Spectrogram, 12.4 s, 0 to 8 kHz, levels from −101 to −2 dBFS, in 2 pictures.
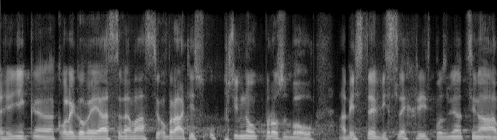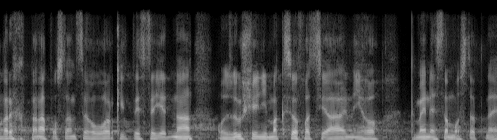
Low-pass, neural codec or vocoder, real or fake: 7.2 kHz; codec, 16 kHz, 4 kbps, X-Codec, HuBERT features, trained on general audio; fake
